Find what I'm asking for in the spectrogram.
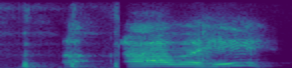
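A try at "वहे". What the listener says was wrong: Where are you getting the A?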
